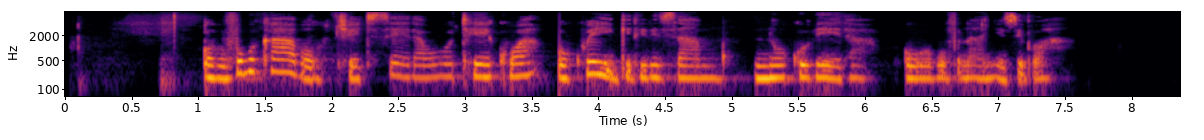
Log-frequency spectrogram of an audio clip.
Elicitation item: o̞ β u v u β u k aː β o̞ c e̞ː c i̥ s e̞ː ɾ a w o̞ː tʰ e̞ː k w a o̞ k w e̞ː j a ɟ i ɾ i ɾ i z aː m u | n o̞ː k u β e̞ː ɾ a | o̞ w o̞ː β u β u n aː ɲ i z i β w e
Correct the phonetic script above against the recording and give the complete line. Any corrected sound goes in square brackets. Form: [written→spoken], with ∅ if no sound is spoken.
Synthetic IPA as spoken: o̞ β u v u β u k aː β o̞ c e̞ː c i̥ s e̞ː ɾ a w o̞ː tʰ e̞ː k w a o̞ k w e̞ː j [a→i] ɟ i ɾ i ɾ i z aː m u | n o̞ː k u β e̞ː ɾ a | o̞ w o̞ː β u [β→v] u n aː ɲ i z i β w [e→a]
